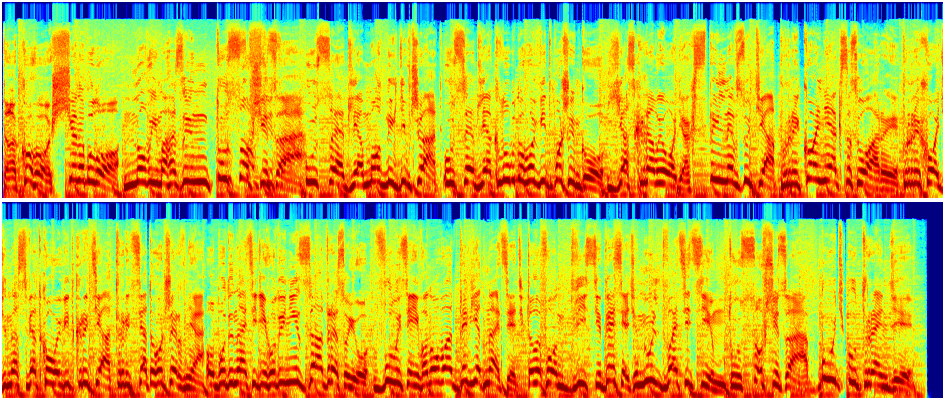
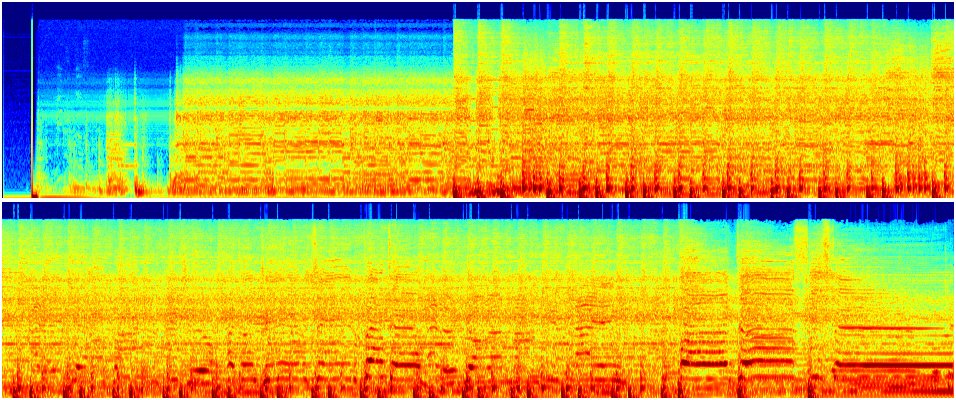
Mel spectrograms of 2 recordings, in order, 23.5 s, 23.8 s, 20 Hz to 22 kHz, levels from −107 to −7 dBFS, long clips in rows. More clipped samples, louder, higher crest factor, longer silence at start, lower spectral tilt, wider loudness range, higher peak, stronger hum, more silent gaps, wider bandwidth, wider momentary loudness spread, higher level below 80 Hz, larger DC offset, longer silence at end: about the same, 0.4% vs 0.5%; first, -7 LUFS vs -12 LUFS; about the same, 8 dB vs 12 dB; second, 0 s vs 0.4 s; about the same, -4 dB/octave vs -5 dB/octave; second, 0 LU vs 9 LU; about the same, 0 dBFS vs 0 dBFS; neither; neither; about the same, 16.5 kHz vs 16.5 kHz; second, 1 LU vs 11 LU; about the same, -20 dBFS vs -18 dBFS; second, under 0.1% vs 0.9%; first, 0.2 s vs 0 s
